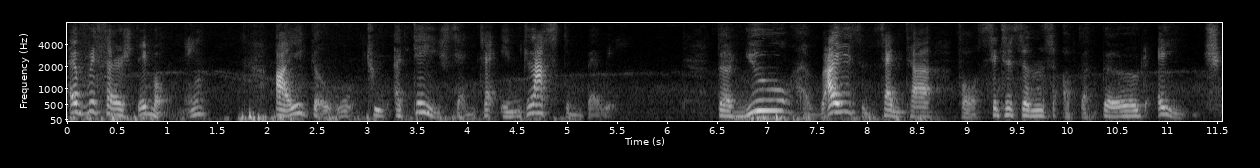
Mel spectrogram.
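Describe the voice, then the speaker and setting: In a put-on character voice, a woman speaks at a fairly slow pace and a fairly low pitch, with very wide pitch swings and big swings in loudness. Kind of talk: stage monologue. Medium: stage play. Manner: wry, dry, conversational.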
